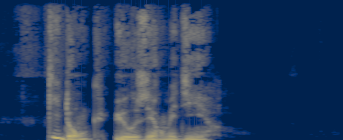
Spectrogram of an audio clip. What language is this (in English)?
French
